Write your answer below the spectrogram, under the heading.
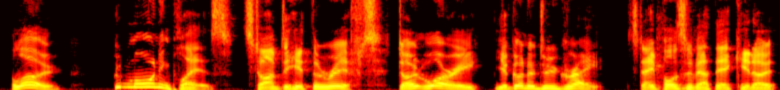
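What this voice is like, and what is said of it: Imitates another person's voice, upbeat. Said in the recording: “my best Hysterics impersonation ... That wasn't a great impersonation ... I could definitely feel like a bit of him in that ... he is very positive. He brings a lot of energy”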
